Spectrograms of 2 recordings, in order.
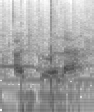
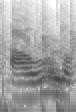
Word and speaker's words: Aolo: Actually, the name is Aolo, not Agbola. Oh, Aolo. Oh, sorry. Aolo. Oh. You know, it's AGH. Oh. The G is silent. Oh, wow. You pronounce the H.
